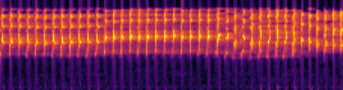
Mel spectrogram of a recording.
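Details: Lovebird giving a lure call meant to draw a response from and call out rivals: a rapid, harsh, chattering series of high buzzy notes, about three per second, sustained steadily throughout without pause.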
